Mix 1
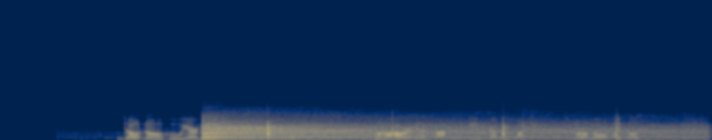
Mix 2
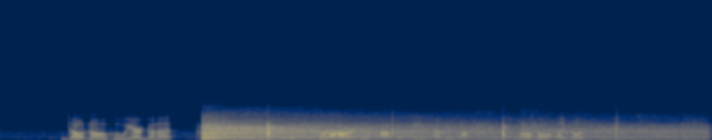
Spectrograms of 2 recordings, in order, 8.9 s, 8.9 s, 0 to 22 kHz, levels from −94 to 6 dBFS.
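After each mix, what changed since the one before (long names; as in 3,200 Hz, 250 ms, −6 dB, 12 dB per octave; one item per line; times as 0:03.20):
speech: entry −0.70 s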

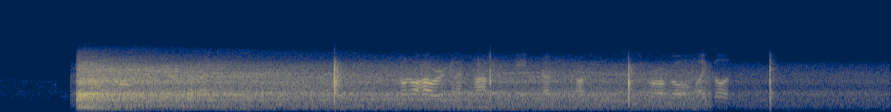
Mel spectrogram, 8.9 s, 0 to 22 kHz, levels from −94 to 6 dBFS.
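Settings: speech: add high-pass filter 750 Hz 12 dB per octave
first sound: entry −1.75 s
master: add spectral tilt −2.5 dB per octave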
